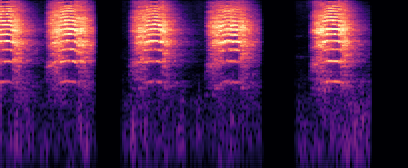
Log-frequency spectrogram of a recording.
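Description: A yellow-crested cockatoo gives harsh, grating screeches, about five loud bursts in four seconds, each roughly half a second long, with no other sounds.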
